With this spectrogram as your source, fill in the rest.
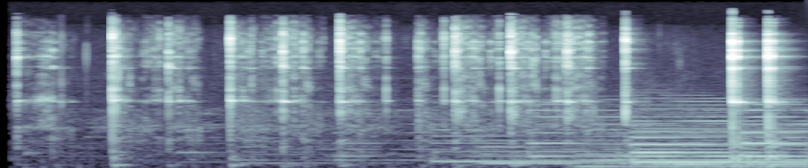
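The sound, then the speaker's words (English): A spoon clinks repeatedly against a ceramic cup while stirring tea in a kitchen, bright taps in an uneven rhythm, the ringing tones building toward the end, with no voices. “I was standing in my kitchen making tea, the way I do about seven times a day.”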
